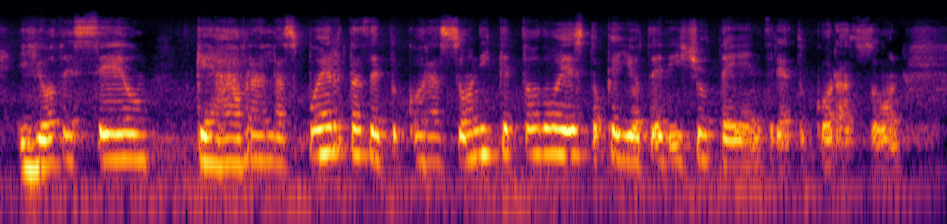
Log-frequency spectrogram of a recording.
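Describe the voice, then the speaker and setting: The speech moves at a fairly slow pace with big swings in loudness. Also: woman. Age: 60s. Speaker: lay preacher. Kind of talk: sermon.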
